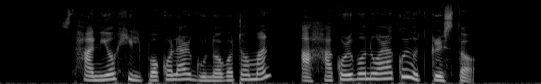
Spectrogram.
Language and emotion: Assamese, surprised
